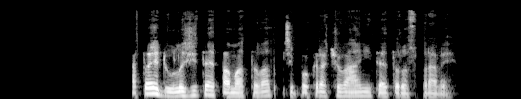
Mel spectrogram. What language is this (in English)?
Czech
